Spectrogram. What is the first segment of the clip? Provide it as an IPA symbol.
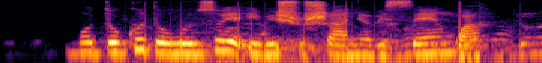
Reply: m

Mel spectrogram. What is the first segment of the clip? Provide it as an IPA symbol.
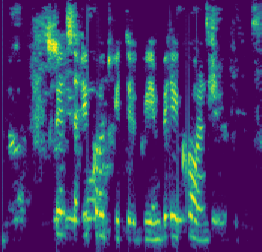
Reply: t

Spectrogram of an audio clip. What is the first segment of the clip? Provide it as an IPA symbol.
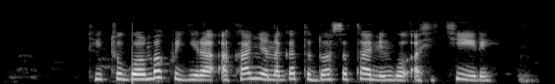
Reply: n̥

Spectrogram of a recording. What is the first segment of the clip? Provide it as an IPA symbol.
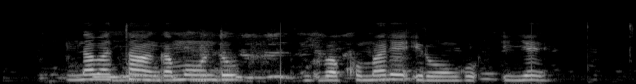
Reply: n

